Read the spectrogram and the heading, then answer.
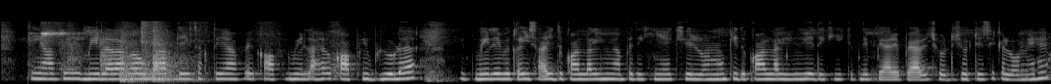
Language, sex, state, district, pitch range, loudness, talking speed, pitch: Hindi, female, Goa, North and South Goa, 240-250 Hz, -26 LUFS, 260 wpm, 245 Hz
